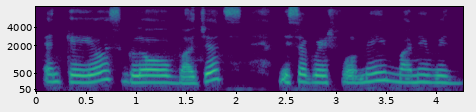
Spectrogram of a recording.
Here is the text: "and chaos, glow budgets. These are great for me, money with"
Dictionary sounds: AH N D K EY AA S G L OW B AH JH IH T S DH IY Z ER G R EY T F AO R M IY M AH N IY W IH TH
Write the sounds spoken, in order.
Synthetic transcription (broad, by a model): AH N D K EY AA S G L OW B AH JH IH T S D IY S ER G R EY T F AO L M IY M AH N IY W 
